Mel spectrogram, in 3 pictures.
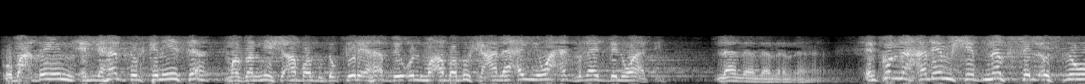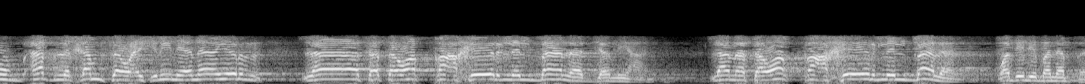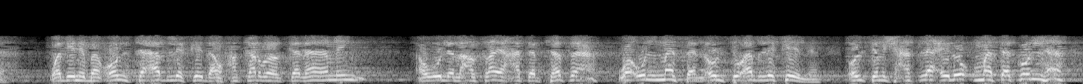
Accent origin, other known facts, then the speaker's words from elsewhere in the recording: Egypt; المواطنة يعني انا مصري، انا مصري ليا كل الحقوق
